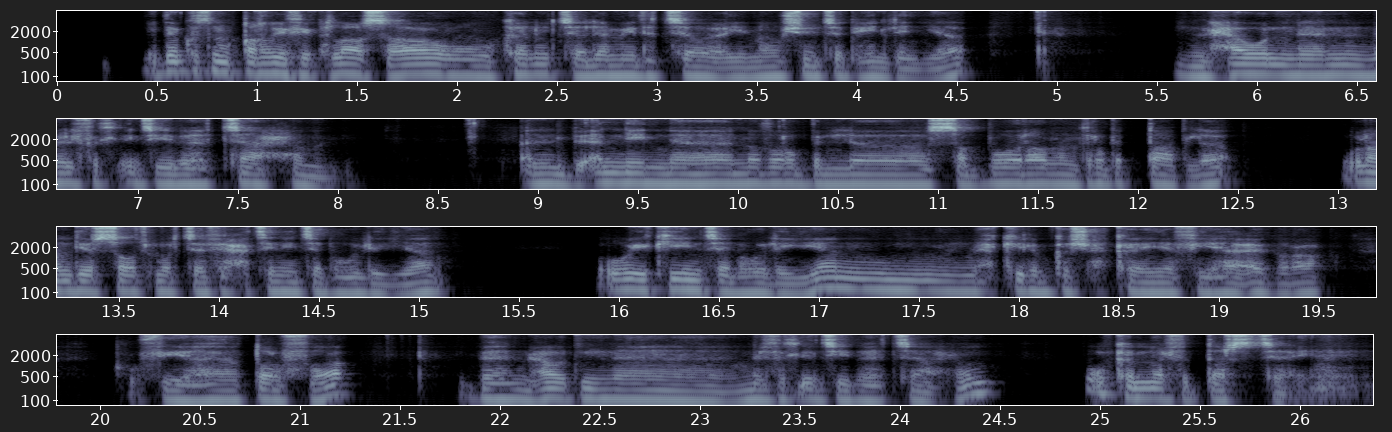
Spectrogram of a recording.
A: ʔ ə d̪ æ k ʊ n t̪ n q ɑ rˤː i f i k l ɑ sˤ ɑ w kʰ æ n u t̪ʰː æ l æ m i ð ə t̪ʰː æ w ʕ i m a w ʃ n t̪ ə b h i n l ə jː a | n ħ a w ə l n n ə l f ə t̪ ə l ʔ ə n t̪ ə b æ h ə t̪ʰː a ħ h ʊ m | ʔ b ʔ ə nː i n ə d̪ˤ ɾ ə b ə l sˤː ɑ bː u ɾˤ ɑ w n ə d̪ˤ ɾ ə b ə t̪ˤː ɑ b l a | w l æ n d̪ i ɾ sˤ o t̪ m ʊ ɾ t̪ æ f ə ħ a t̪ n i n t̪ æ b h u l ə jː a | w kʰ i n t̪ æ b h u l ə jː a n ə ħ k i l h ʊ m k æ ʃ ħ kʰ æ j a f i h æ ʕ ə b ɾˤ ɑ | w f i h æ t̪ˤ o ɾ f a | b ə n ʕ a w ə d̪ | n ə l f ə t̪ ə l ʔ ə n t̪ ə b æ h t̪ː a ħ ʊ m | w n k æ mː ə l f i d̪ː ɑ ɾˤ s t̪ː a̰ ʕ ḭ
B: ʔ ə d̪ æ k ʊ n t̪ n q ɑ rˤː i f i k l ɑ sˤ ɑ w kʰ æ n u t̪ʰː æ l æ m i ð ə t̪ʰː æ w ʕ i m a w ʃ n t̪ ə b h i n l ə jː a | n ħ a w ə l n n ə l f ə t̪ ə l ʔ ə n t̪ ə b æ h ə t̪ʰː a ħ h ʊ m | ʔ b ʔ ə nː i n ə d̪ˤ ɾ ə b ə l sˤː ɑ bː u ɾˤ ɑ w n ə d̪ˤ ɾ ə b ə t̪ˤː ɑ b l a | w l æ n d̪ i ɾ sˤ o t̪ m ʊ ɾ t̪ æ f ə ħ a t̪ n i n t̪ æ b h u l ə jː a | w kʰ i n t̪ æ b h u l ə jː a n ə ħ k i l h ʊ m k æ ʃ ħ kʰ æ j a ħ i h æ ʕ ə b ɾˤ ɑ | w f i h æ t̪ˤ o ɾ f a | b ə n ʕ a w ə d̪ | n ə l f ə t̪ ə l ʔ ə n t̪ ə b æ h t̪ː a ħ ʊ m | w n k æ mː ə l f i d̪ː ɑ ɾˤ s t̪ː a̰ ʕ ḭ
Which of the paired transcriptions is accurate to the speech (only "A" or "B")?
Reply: A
